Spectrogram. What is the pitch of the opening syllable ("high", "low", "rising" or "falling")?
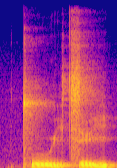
low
